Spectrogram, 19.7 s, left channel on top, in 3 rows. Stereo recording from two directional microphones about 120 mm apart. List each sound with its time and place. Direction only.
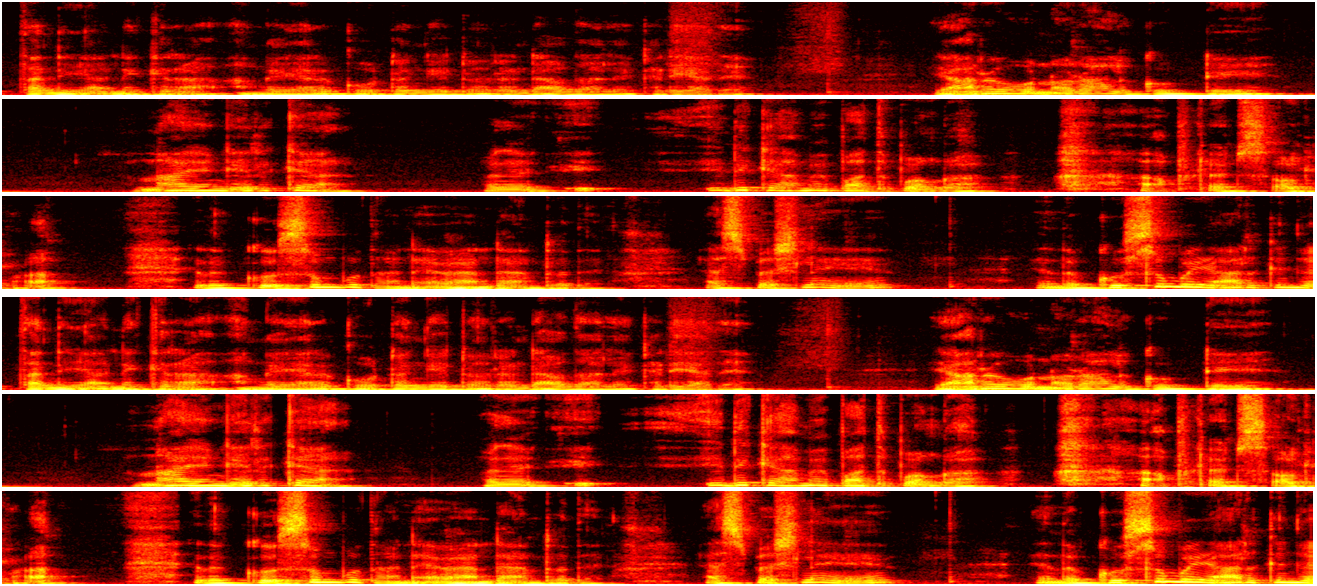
0.1 s speech: 35° right (ahead or behind)
5.0 s speech: 10° right (ahead or behind); by 19.6 s 30° right (ahead or behind)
